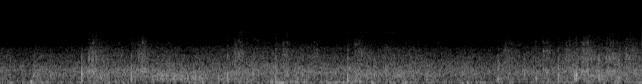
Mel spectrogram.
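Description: Distant fireworks display: a run of bangs and pops at irregular intervals, roughly two a second, over a steady noisy background.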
